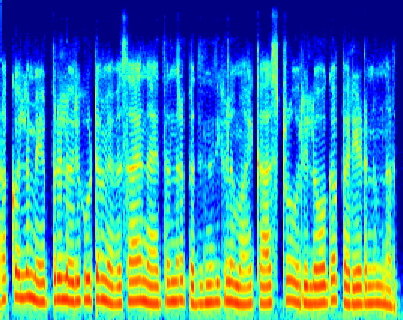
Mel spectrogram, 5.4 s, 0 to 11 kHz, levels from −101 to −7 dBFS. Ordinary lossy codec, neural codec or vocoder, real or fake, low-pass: Opus, 16 kbps; none; real; 7.2 kHz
